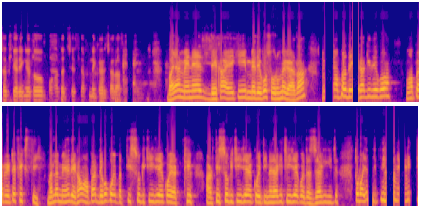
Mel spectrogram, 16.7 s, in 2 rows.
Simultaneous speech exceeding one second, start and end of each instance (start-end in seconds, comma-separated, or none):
none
